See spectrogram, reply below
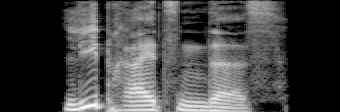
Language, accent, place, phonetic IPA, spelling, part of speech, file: German, Germany, Berlin, [ˈliːpˌʁaɪ̯t͡sn̩dəs], liebreizendes, adjective, De-liebreizendes.ogg
- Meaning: strong/mixed nominative/accusative neuter singular of liebreizend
